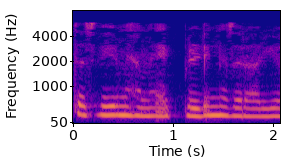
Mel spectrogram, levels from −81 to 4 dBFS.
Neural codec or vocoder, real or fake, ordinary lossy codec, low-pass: none; real; MP3, 24 kbps; 7.2 kHz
